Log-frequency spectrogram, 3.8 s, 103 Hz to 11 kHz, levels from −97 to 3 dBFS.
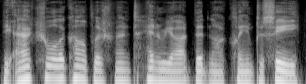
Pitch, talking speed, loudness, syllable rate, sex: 110 Hz, 140 wpm, -18 LUFS, 3.8 syllables/s, male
